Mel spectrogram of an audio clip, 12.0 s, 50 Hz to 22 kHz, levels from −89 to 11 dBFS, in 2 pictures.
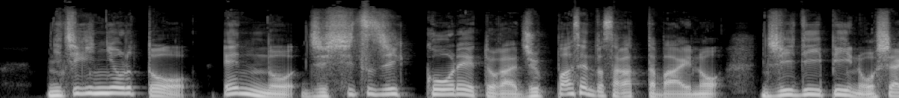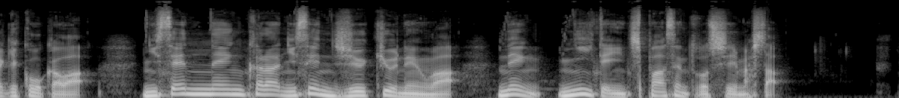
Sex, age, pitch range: male, 20-39, 90-150 Hz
